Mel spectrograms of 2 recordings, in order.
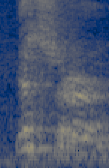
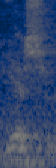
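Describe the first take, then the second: First: It is shouted very loudly. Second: It is said at a normal, quiet volume.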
